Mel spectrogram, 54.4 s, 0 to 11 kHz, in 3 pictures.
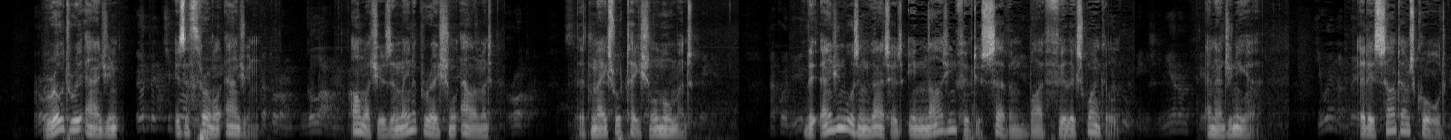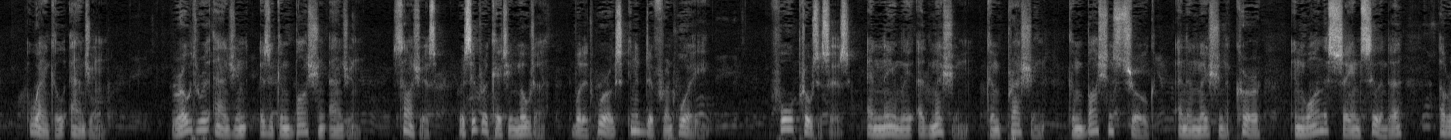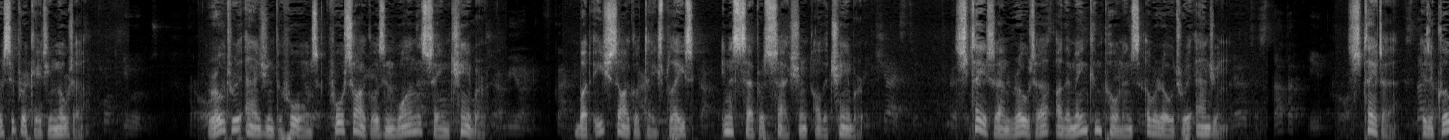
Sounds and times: Speech: 0.4 - 15.8, 16.5 - 54.3.

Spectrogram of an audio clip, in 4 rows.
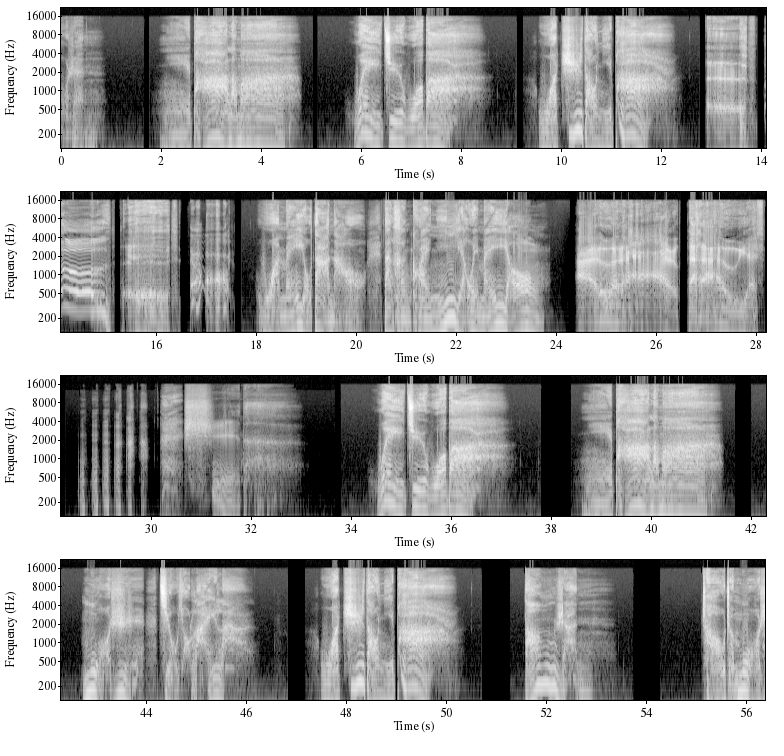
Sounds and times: Speech: 0.0 - 0.9, 2.0 - 4.8, 5.8 - 8.2, 9.5 - 12.1, 12.9 - 15.6, 16.7 - 25.4, 26.0 - 28.2, 30.2 - 32.1, 34.4 - 37.1, 38.6 - 41.4, 42.7 - 46.1, 47.4 - 50.2, 51.6 - 53.0, 55.1 - 56.3
Groan: 7.4 - 8.5, 11.2 - 17.6, 24.4 - 28.0, 29.6 - 33.1, 36.1 - 37.2, 39.6 - 41.4, 49.0 - 50.3.

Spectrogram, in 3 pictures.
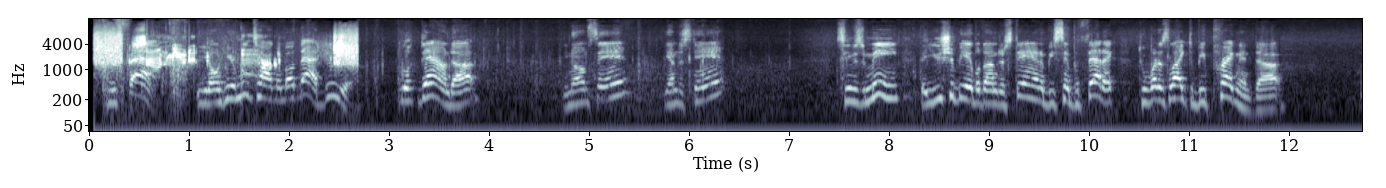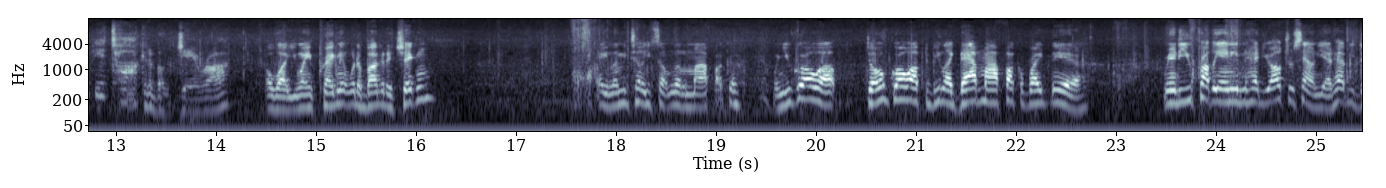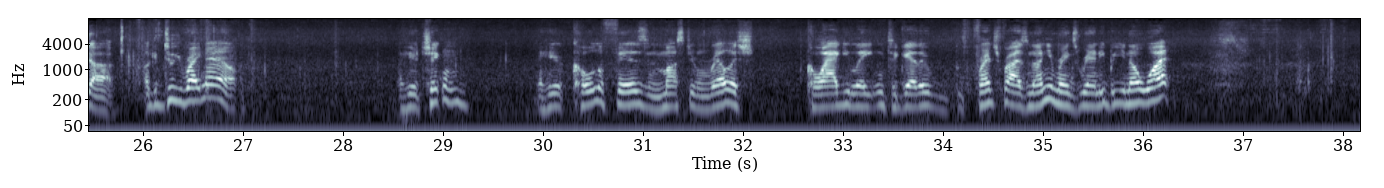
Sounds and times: Speech: 0.1 - 3.9, 4.7 - 6.4, 7.5 - 12.0, 12.7 - 16.2, 17.7 - 22.7, 23.5 - 27.0, 28.6 - 29.3, 30.0 - 36.3.

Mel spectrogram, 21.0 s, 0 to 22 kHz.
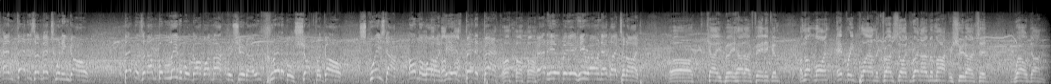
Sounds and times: Speech: 0.0 - 1.8, 2.5 - 12.8, 13.4 - 20.9.

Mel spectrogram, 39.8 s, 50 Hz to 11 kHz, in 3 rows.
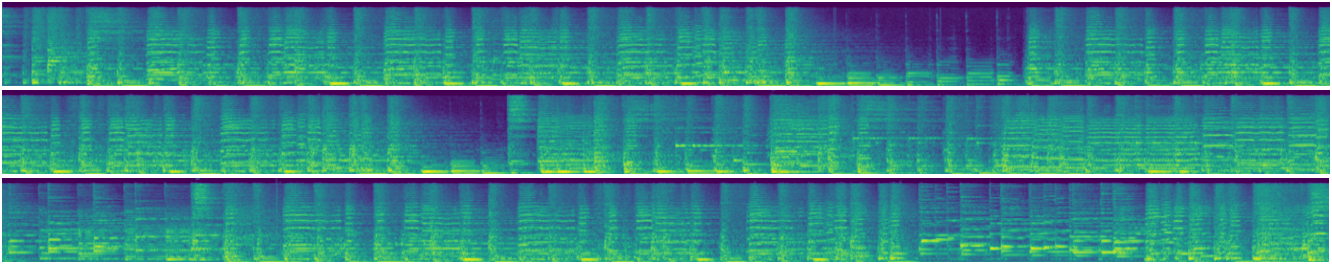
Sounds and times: Steelpan: 18.4 - 39.8.

